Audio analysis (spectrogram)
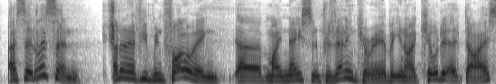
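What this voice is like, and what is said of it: British accent. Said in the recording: “a middle-aged thirst trap... With a British accent”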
